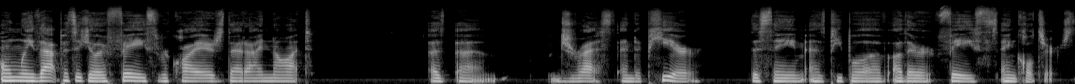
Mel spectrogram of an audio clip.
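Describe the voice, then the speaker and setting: In a very clean, silent recording with a dry, close sound and no echo, a woman with an American accent talks fairly slowly in a very deep, low voice with flat, monotone intonation. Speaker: podcast co-host. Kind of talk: casual chat. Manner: halting.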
